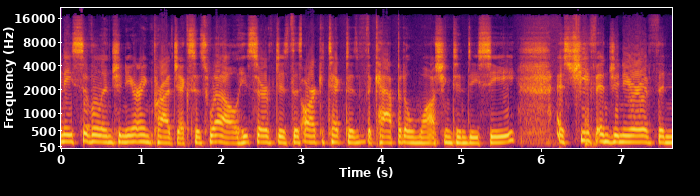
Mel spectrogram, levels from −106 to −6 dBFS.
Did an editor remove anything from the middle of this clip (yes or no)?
yes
